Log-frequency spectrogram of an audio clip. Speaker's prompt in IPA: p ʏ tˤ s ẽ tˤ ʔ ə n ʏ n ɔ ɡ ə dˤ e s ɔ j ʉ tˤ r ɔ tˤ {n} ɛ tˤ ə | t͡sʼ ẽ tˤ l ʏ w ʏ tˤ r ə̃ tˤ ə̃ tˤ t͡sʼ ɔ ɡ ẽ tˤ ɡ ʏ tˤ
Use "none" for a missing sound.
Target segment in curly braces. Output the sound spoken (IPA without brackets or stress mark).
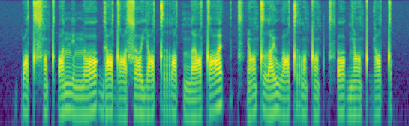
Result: n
